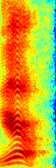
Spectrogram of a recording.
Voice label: "yeah", voice

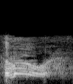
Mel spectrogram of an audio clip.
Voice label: "hello", irate black man; Voice; introductions; hello hi hey

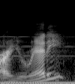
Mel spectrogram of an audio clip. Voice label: are you ready, cartoon

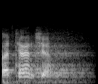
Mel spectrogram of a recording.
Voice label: attention subway conductor; Voice; introductions

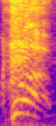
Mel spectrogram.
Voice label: "fuck", expletives

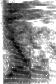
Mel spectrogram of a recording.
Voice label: "yo", voice

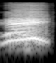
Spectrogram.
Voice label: "hey", 8 bit fighting gal

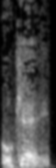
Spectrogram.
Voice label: okay 8 bit arcade dude

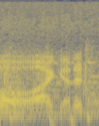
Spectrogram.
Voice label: "oh i get it", male; Voice

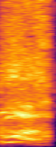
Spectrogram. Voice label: what group of men; ooh ahh

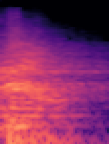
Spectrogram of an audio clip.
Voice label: "hey" group of men; ooh ahh

